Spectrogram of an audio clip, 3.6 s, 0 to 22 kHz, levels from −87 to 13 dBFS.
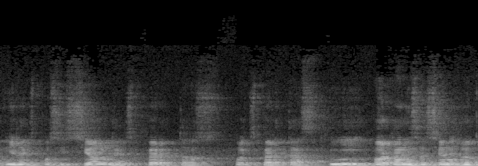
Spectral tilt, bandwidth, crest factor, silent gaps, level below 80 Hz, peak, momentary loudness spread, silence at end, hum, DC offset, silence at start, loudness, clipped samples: -7 dB/octave; 11.5 kHz; 16 dB; none; -56 dBFS; -2 dBFS; 12 LU; 0 s; none; under 0.1%; 0 s; -18 LUFS; under 0.1%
